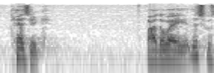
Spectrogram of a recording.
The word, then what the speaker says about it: Keswick: understand they've heard the word kzig sometimes they pronounce it Keswick but it's kzk by the way this was the first year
